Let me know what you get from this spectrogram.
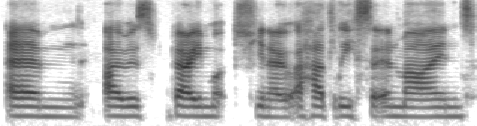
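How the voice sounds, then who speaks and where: Woman, interviewed writer, lowish pitch, even delivery, conversational, dry slightly muffled sound. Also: normal speed, smooth, dry recording.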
